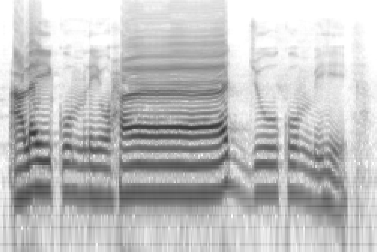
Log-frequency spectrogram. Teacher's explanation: izhar syafawi yang di mana suara mimnya harus diperjelas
